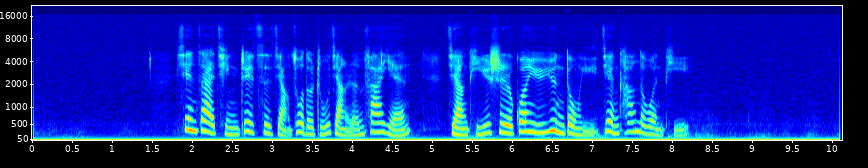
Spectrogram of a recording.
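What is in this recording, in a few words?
Mandarin/Putonghua; 现在请这次讲座的主讲人发言，讲题是关于运动与健康的问题。; Mandarin Prompt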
